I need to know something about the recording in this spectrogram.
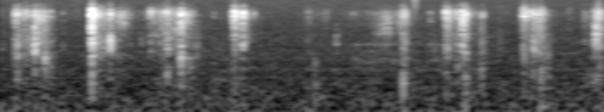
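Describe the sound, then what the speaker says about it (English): A deck of Secret Language of Color oracle cards is shuffled by hand, a steady close run of papery riffling and sliding card noise with soft crinkles, with no talk over it. "I'm shuffling now the last deck, which is the Secret Language of Color cards"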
